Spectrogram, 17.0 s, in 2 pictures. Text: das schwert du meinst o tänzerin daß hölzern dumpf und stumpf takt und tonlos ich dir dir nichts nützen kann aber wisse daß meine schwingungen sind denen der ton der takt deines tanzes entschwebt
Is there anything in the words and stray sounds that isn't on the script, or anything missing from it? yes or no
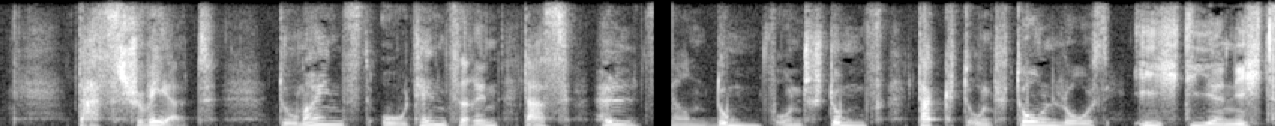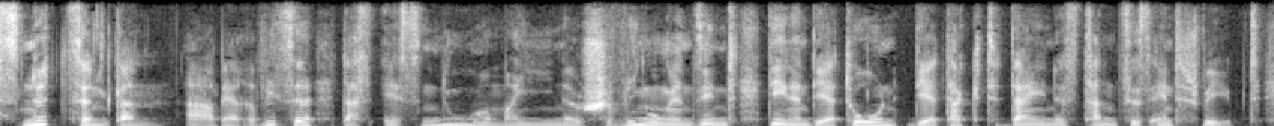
yes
